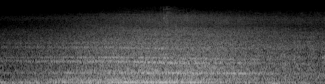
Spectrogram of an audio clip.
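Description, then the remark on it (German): A freight train rattles past, a steady rumbling clatter that swells and then eases slightly over a few seconds, with no voices present. “Mich erfrischt und erfreut es, wenn der Güterzug vorbeirasselt.”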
